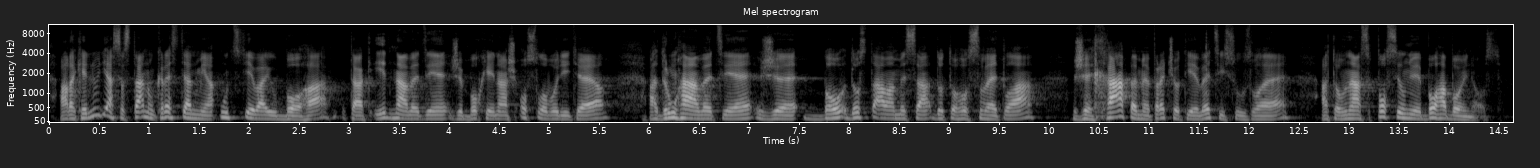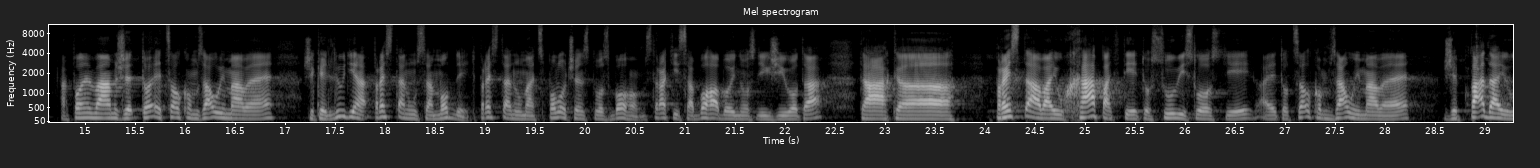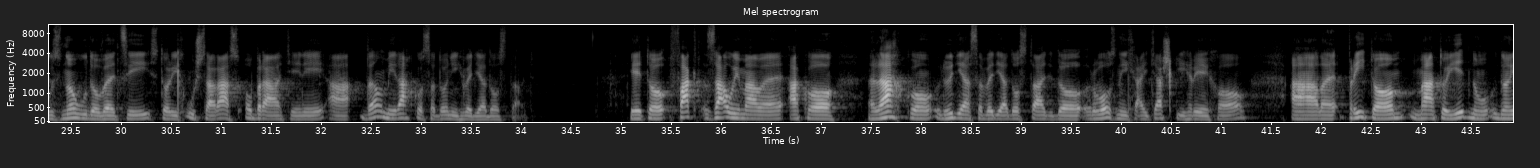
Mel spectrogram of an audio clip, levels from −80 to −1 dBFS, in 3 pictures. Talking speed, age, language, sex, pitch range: 160 wpm, 40-59, Slovak, male, 120-150 Hz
